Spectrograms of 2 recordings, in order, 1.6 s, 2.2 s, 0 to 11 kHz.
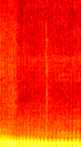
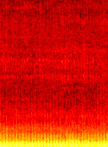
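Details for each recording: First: Suzuki Satria Fi150 at idle with an anti-stutter cable fitted on the O2 sensor wiring: small single thumps with an uneven, stumbling low-rpm stutter while held at idle, though it clears when revved hard. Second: Suzuki Satria Fi150 with stock coil and plug and an anti-brebet cable fitted, riding held at 2000 rpm: loud, firm, even beat with no hesitation. A slight stumble appeared on a later try.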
